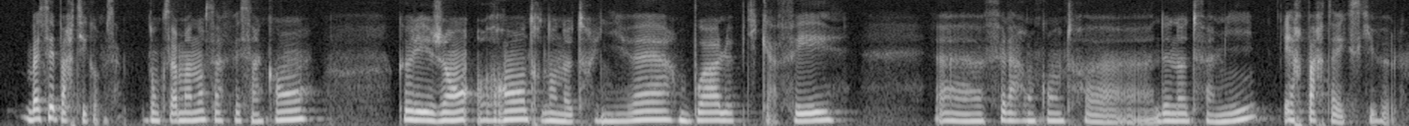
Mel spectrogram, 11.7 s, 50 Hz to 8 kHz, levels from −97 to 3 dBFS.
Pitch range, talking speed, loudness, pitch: 180-205 Hz, 185 wpm, -22 LUFS, 190 Hz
